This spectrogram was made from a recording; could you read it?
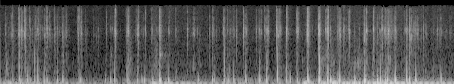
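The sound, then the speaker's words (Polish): Typing on an Apple Magic Keyboard used every day: a rapid, irregular run of soft, crisp key clicks that gets a little busier toward the end, with no voices. “Najpierw klawiatura, która normalnie, z której korzystam codziennie.”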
